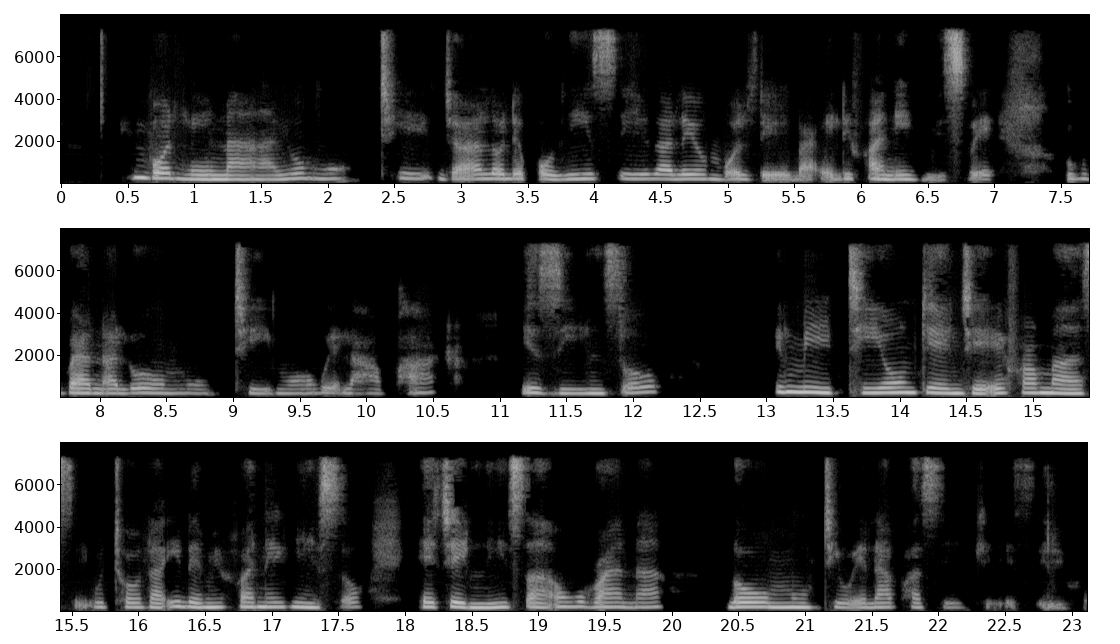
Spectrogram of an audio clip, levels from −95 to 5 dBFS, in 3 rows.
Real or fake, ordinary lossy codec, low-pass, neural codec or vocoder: fake; MP3, 48 kbps; 7.2 kHz; codec, 16 kHz, 1 kbps, X-Codec, HuBERT features, trained on LibriSpeech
